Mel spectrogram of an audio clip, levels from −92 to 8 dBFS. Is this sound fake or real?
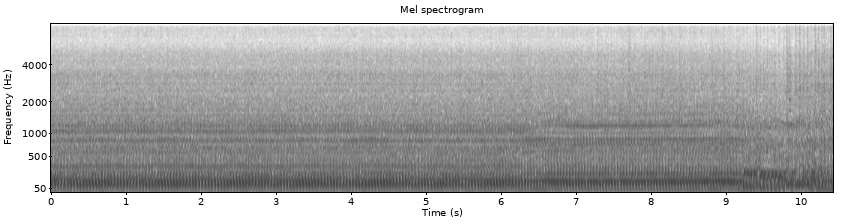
real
